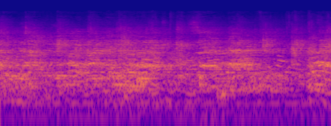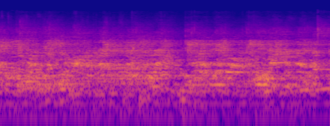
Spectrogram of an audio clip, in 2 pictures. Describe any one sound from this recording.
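A group of young men and women sing together loudly outdoors.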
